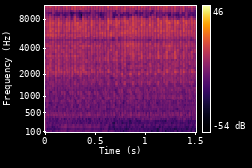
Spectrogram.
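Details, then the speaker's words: 2012 Nissan Maxima 3.5 L engine: fast, light, tinny rattle over a steady idle; owner describes it as knocking. "knocking whatever you call can name kind noising some particular uh somewhere around here"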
